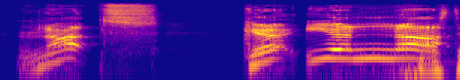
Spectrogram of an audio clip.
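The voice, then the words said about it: Imitates a stadium snack vendor's call. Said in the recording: “your best impression of something you hear at a sporting event ... That's the guy who sells the freaking, at a baseball game, sells the snacks.”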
